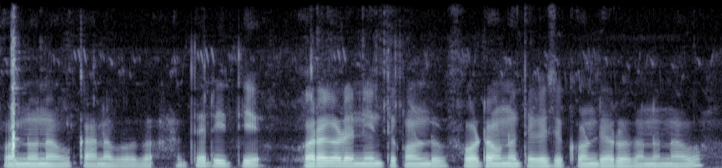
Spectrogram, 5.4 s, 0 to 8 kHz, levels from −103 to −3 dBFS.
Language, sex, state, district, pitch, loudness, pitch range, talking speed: Kannada, male, Karnataka, Koppal, 120 Hz, -26 LUFS, 115-120 Hz, 120 wpm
